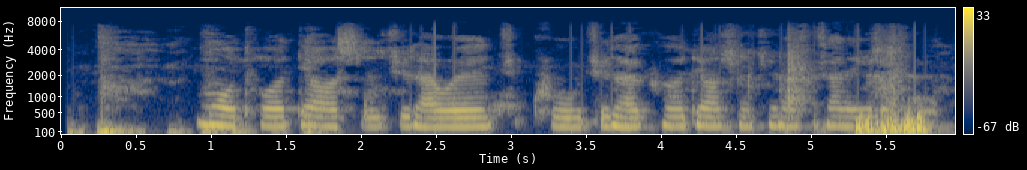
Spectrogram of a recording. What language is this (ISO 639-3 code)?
zho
